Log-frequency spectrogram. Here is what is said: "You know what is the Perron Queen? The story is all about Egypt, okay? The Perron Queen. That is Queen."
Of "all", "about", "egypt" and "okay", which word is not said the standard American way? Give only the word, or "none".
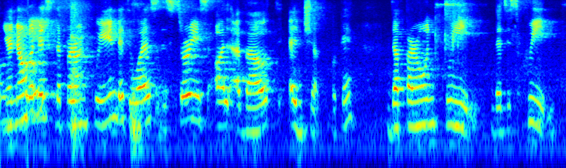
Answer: egypt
